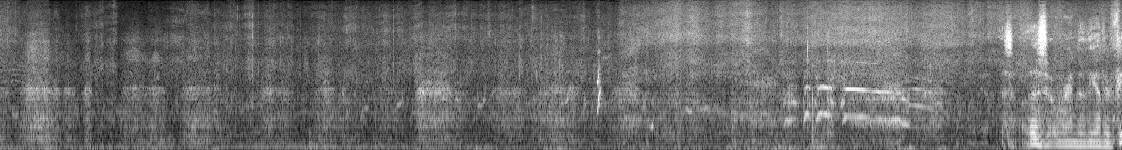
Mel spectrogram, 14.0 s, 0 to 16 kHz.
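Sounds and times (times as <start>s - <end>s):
poultry calling: 1.6s - 14.0s.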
